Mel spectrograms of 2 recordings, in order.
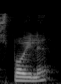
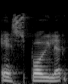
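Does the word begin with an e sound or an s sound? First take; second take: S sound; E sound. First: The word begins directly with an s sound. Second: The word begins with an added e sound.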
